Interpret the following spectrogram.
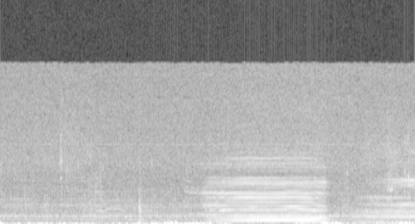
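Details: Big Hereford bull with cows during breeding season, courting and mating: a drawn-out harmonic moo lasting about a second, steady then falling at its end, over continuous low rumbling background noise.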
